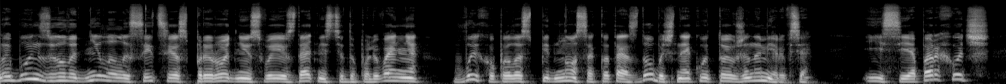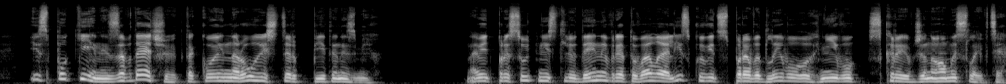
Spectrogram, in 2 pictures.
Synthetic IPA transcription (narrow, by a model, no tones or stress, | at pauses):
lˠebɔnʲzɦɔlˠɔdʲnʲilˠɐlˠɪsɪt͡s̪ʲɐjɔspɾɪɾɔdʲnʲɔjʊsʋɔjɔjʊzd̪ɑtʲnʲisʲtʲʊd̪ɔpɔlʲʊʋɑnʲːɐ | ʋɪxɔpɪlˠɐsʲpʲid̪nɔsɐkɔt̪ɛzd̪ɔbɪt͡ʃnɐjɐkut̪ɔjwʒɛnɐmʲiɾɪwsʲɐ | isʲɛpɐrxɔt͡ʃ | ispɔkʲijnɪjzɐwd̪ɛt͡ʃʊjʊt̪ɐkɔjinɐɾuɦɪʃt̪erpʲit̪ɪnezʲmʲix | nɑ̰ʋʲit̚ʲpɾɪsutʲnʲisʲtʲlʲʊd̪ɪnɪwɾʲɐt̪ʊʋɑlˠɐɐlʲiskʊʋʲid̪spɾɐʋe̞d̪lˠɪʋɔɦɔɦnʲiʋʊskɾɪwd͡ʒenɔɦɔmɪslˠɪwt͡sʲɐ̰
